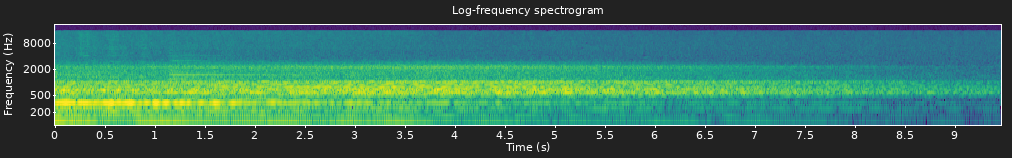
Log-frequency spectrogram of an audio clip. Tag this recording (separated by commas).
Music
